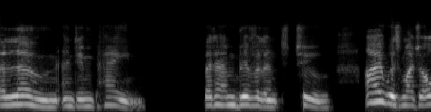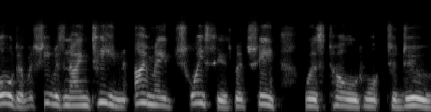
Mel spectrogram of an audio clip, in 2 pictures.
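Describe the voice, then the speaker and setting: Over a quiet background, a woman with an ordinary speaking voice talks at a moderate pace, her fairly high pitch carrying lively intonation in a dry, close sound with no echo. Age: 60s. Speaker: poet. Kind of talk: poetry reading; casual chat. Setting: stage with audience.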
